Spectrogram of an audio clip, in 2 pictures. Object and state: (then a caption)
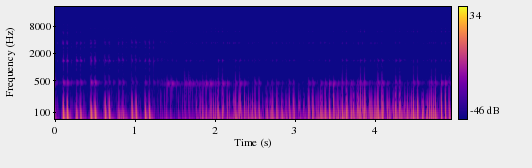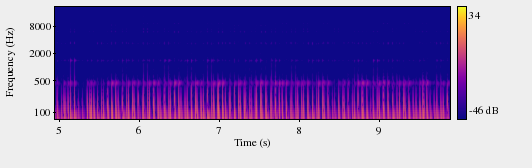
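Empty glass jar. Fingernails tap and scratch along the side of a clear, empty, hollow cylindrical glass jar held sideways. A few separate, sharp taps open the clip, then it turns into fast, dense tapping and scratching that runs on steadily. The sound is mostly low thuds with a faint glassy ring around 450 Hz.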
